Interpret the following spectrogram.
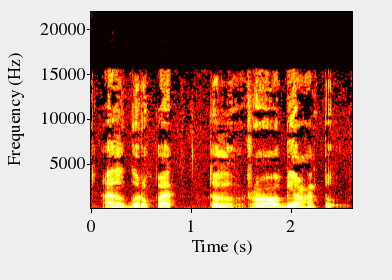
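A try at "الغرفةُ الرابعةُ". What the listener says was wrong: Al-ghurfatur rabi'atu ya, ro-nya lebur, lamnya melebur. Al-ghurfatur ya, apa samsiah nih ya, bukan al-ghurfatul tapi al-ghurfatur rabi'atu. Melebur juga.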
